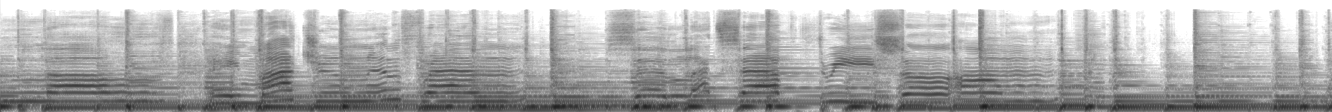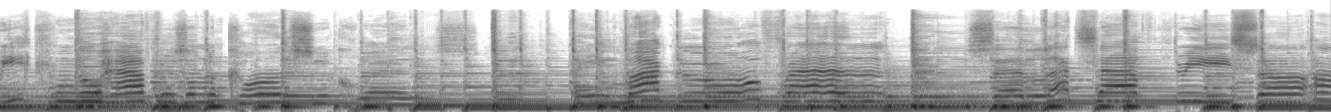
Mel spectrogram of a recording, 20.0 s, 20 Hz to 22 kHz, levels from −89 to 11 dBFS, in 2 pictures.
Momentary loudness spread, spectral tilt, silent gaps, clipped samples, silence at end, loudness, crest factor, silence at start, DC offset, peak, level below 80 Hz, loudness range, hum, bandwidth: 6 LU; -6.5 dB/octave; none; under 0.1%; 0 s; -16 LUFS; 16 dB; 0 s; 0.1%; 0 dBFS; -44 dBFS; 2 LU; none; 16 kHz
